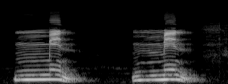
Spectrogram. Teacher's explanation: नून साकिन को जाहिर करके पढ़ेंगे। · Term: इजहार हल्की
